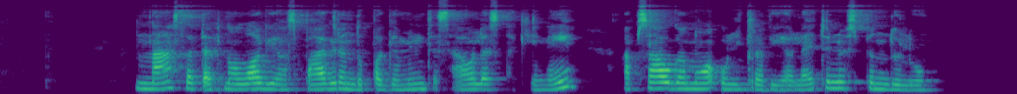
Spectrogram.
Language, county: Lithuanian, Šiauliai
